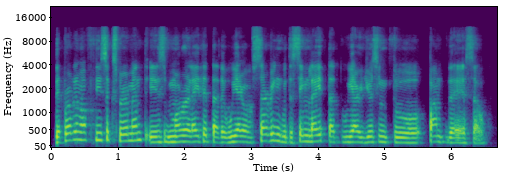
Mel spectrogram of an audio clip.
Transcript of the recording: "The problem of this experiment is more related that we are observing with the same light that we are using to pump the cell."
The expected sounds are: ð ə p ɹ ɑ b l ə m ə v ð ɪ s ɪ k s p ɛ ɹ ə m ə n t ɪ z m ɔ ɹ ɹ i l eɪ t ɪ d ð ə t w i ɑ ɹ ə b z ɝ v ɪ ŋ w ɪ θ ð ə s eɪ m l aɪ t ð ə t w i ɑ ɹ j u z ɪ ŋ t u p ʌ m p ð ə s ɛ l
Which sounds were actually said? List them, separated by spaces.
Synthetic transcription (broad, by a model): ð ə p ɹ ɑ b l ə m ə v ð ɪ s ɪ k s p ɛ ɹ ə m ə n t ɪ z m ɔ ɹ ɹ i l eɪ t ɪ d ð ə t w i ɑ ɹ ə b s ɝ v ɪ ŋ w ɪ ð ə s eɪ m l aɪ t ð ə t w i ɑ ɹ j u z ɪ ŋ t u p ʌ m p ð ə s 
